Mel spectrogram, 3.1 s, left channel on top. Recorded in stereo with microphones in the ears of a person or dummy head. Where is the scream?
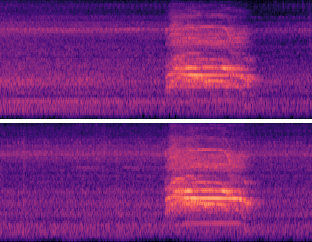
60° right (ahead or behind), 0.9 m.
